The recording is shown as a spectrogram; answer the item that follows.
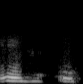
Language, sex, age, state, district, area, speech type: Malayalam, female, 45-60, Kerala, Kannur, rural, conversation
